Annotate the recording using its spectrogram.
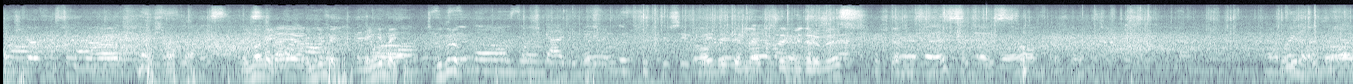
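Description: Several adult men and women talk at once outdoors, greeting each other with animation.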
